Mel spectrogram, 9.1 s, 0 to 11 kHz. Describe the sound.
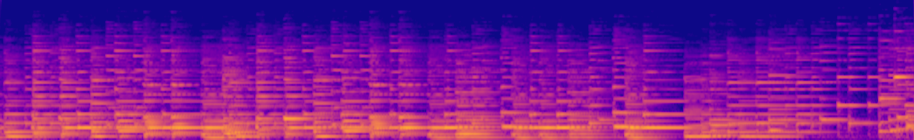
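Jazz piano from a 1916 piano roll recording on wax cylinder, cleaned up from a severely damaged original: dense, fast, busy chords and runs play loudly and continuously throughout.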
